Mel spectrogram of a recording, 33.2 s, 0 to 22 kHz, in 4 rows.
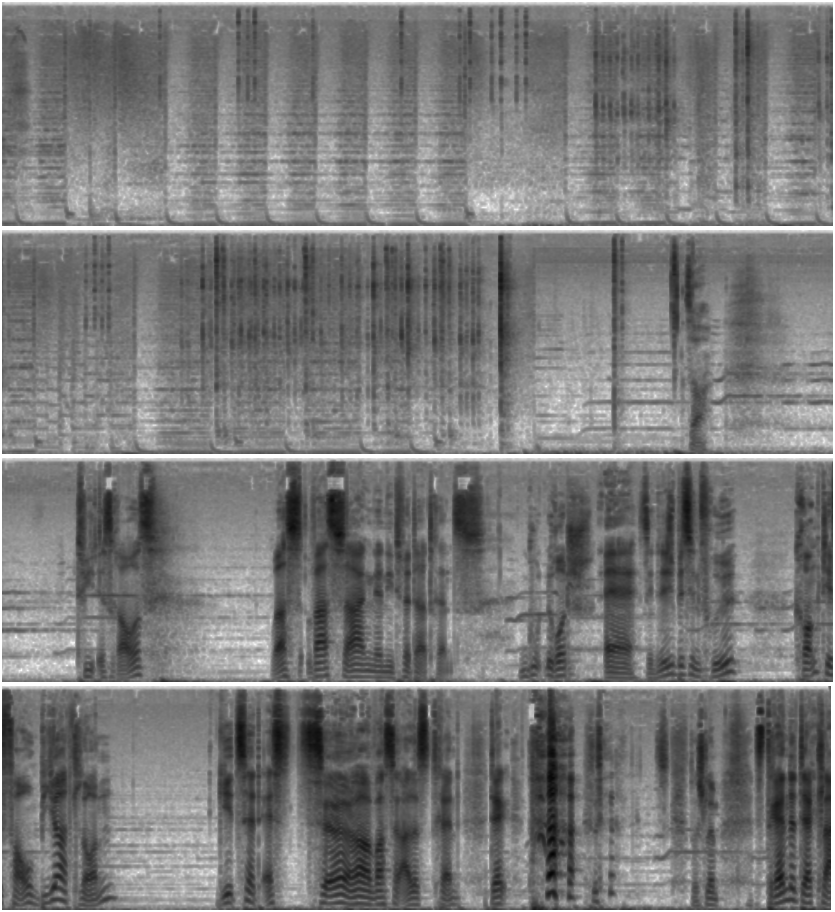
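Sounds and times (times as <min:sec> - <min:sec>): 
low hum: 0:01.7 - 0:33.2
computer keyboard typing: 0:02.3 - 0:02.7, 0:04.0 - 0:13.5
speech: 0:15.2 - 0:15.4, 0:17.4 - 0:18.4, 0:19.3 - 0:26.2, 0:27.1 - 0:33.2.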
